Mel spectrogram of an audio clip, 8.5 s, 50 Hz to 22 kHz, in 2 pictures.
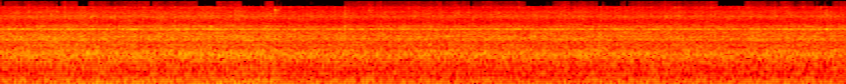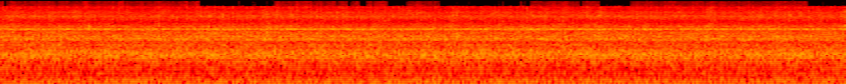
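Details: Mercedes W219 CLS63 with the M156 engine at steady idle: a fine metallic jingling hiss ("shara-shara"). The tension pulley has play.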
